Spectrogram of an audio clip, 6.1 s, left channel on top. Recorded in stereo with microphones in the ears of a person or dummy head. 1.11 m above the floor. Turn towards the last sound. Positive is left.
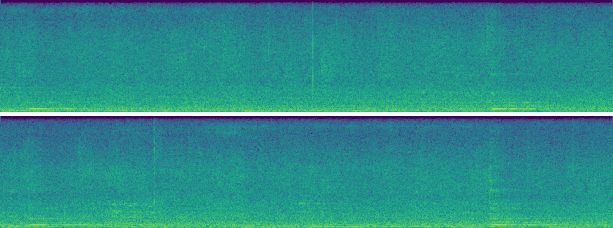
turn(degrees=-60)  # may be behind; listen again after turning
